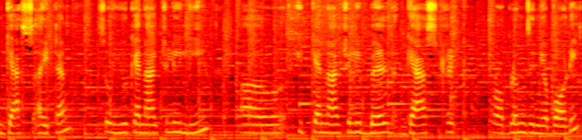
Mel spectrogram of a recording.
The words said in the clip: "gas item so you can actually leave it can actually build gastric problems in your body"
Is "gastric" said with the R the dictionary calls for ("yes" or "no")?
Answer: yes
